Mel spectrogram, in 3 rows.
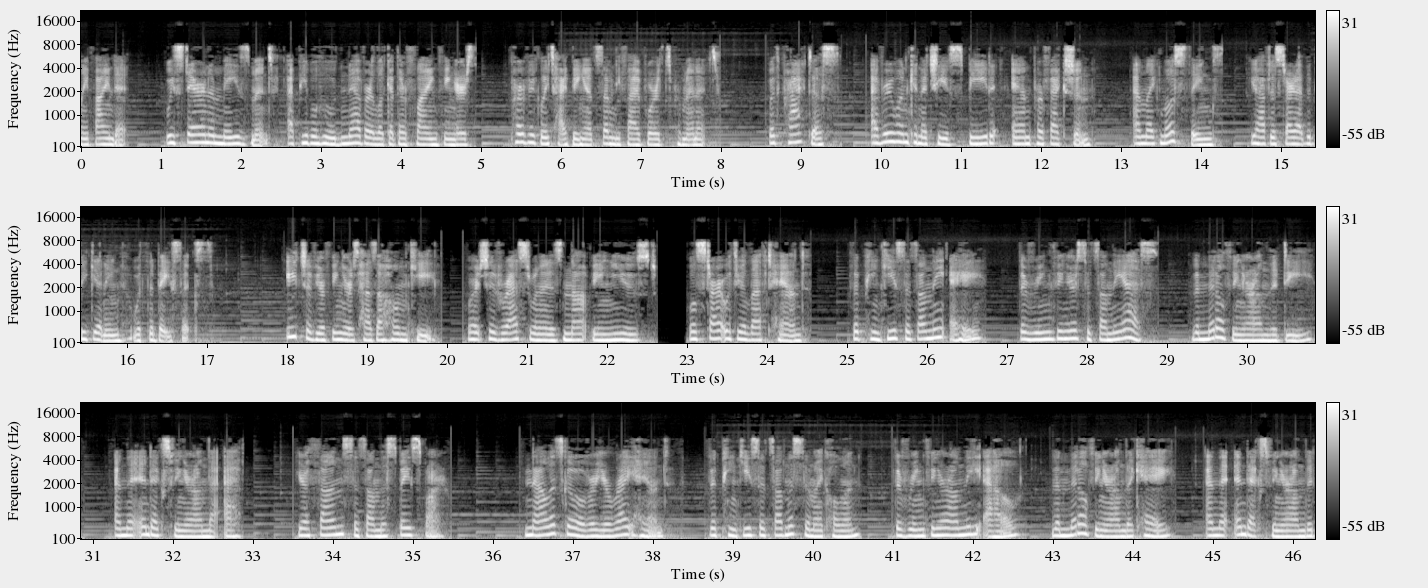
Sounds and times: Narration, monologue: 0.0s - 46.2s.

